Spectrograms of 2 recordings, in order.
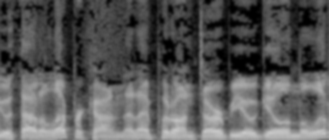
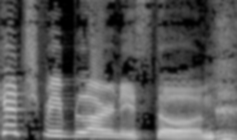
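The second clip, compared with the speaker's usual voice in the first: put-on bad Irish brogue, sing-song and high; 6 semitones higher than usual. Podcast host greeting the co-host at the start of an episode, in a bad irish accent. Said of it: "So many bad accents this episode".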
